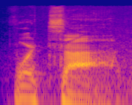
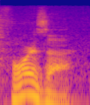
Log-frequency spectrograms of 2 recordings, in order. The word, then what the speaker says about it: Forza: Forza. It's not pronounced Forza. It's pronounced Forza. Because they said so.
